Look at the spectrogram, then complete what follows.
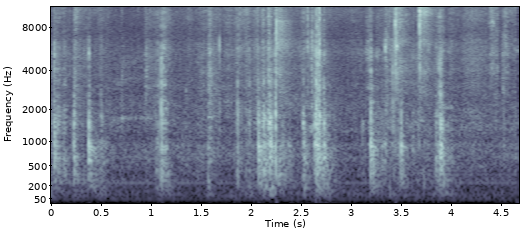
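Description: Hands brushing and tapping over the serpentine belt and engine-bay parts to check the belt's seating: a string of short rustles, scrapes and light knocks at irregular intervals.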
